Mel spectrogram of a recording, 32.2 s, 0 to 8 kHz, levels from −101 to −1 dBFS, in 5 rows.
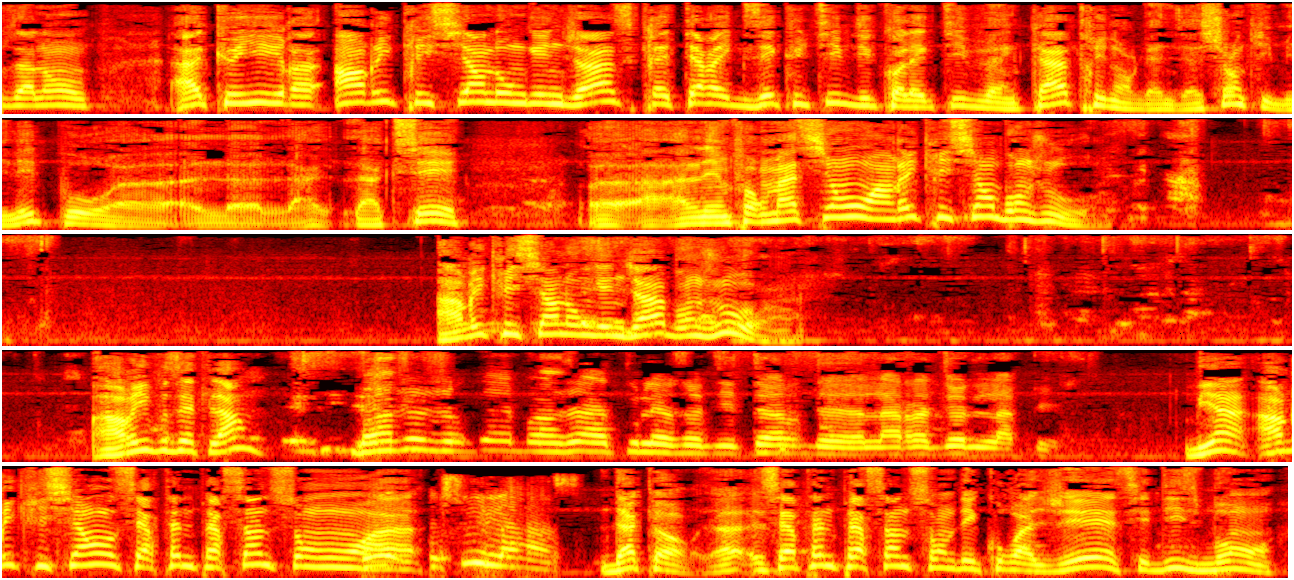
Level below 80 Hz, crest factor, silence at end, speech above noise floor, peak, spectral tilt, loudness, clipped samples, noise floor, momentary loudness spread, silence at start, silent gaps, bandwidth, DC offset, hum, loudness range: -46 dBFS; 18 dB; 0.1 s; 33 dB; -2 dBFS; -4 dB/octave; -19 LUFS; under 0.1%; -52 dBFS; 18 LU; 0 s; none; 8 kHz; under 0.1%; none; 5 LU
